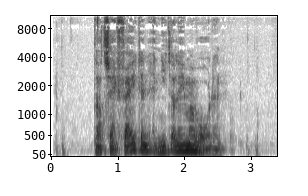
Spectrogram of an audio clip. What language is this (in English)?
Dutch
